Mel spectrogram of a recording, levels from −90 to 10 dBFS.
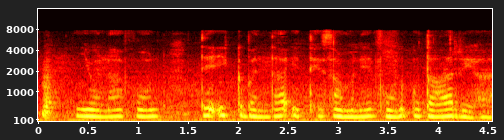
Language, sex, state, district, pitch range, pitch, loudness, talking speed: Punjabi, female, Punjab, Pathankot, 205-220 Hz, 215 Hz, -14 LUFS, 130 wpm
